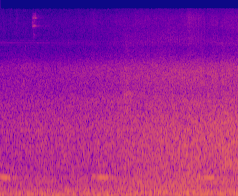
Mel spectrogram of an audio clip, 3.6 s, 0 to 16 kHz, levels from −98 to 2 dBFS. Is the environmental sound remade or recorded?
recorded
